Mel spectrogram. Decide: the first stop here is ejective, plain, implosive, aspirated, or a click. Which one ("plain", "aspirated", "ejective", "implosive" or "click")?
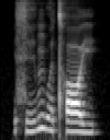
aspirated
